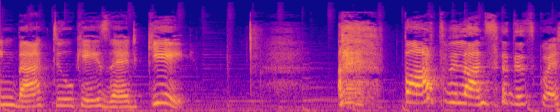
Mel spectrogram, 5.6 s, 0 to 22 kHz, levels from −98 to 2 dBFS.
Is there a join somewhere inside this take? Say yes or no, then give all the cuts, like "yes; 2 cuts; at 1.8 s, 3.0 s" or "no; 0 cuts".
no; 0 cuts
